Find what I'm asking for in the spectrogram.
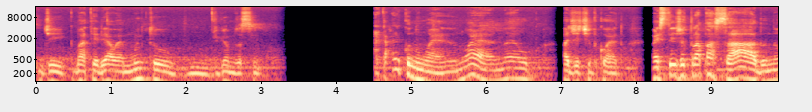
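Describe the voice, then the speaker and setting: Gravelly, mellow-voiced man, relaxed. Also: medium pitch. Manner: conversational, frequent "né?" tags, some restarts. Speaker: Japanese language teacher. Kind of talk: casual talking-head video.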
